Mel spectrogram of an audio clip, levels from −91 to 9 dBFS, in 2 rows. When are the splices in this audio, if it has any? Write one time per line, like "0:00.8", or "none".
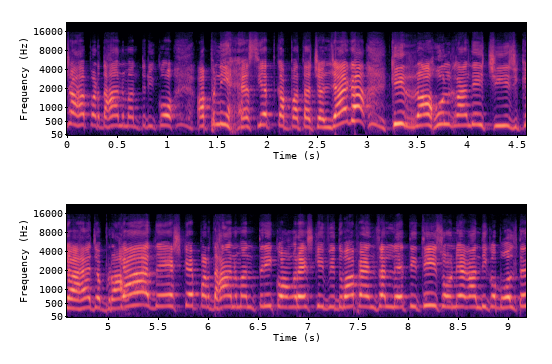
0:05.1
